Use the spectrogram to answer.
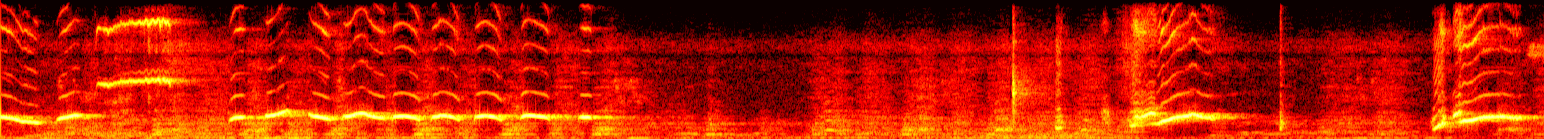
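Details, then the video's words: White-rumped shama, a popular Indonesian cage bird, singing loud whistled phrases: a rapid run of wavering notes near the start, then rising swooping whistles after pauses, with faint background hum. "KICAUAN MURAI BATU INI"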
